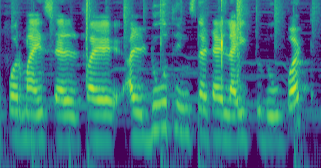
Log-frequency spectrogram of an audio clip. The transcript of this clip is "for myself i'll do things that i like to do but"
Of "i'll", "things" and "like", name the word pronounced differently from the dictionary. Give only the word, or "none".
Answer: things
